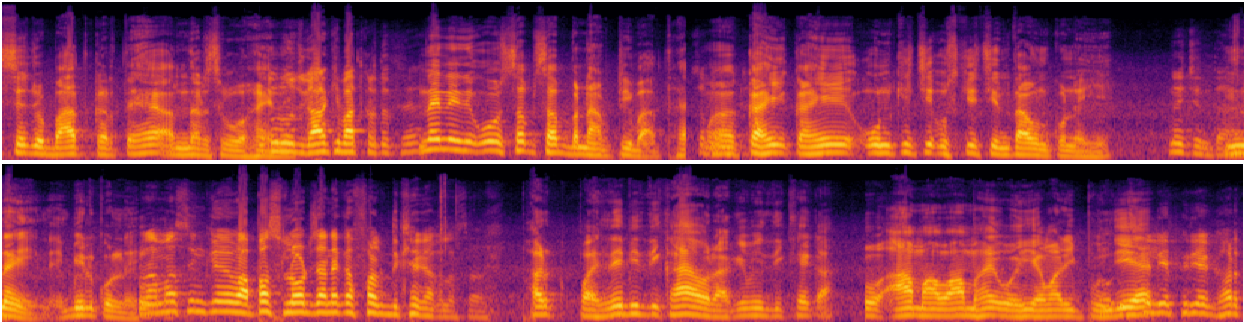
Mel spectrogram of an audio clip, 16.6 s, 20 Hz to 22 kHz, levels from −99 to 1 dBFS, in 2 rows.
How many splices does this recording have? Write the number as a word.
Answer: three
